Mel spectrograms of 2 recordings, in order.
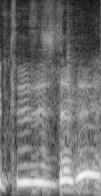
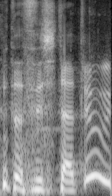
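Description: First: Excited. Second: Said in the usual way. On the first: Real, not acted. Repeated, rising excitedly.

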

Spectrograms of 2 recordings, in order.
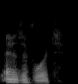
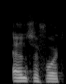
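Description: First: "enzovoort" lower and softer, trailing away; fading out. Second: Said in the usual way. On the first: Shown as a demonstration. Preacher trailing off the list, fading softly. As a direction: let "enzovoort" fade to nothing.

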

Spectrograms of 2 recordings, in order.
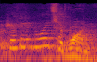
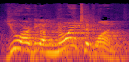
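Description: First: Much higher, softer awed whisper of Peter; a soft, high Peter in awe; Peter's awed voice. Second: Said in the usual way. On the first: Acted. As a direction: breathe it as a stunned disciple. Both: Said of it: "is said by Peter".

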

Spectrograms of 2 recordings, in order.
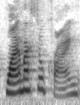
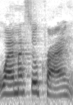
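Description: First: Louder, pushed-out frustrated cry of why; venting at herself, half-yelling the question; exasperated outburst. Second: Said in the usual way. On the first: Retold or imitated. To herself after the breakup, a louder exasperated why. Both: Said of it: "I kept being like".

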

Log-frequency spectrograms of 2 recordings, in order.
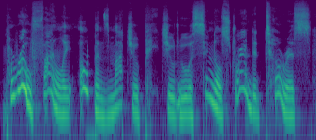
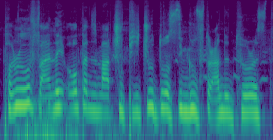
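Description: First: Lightly done Walken with odd emphasis, stress landing on the wrong syllables; choppy Walken cadence on "Peru finally opens Machu Picchu"; Christopher Walken impression. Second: A hint of an Austrian Schwarzenegger accent on "Peru finally opens Machu Picchu"; Arnold impression. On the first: Streamer reading a news headline as Walken, odd stress. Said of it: "Christopher Walken, whenever he talks, puts the emphasis on the wrong syl-, syllable".

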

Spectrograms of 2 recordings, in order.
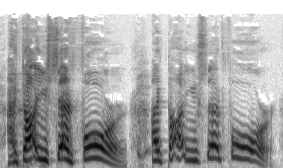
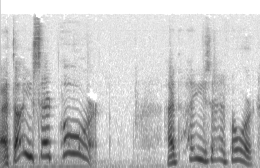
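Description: First: Very high, drawn-out comic scream. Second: Tiny, very high squeak; little voice. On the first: Patient screaming at staff over extra staples, retold as a full scream. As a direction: scream it in outraged protest, stretching it out. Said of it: "I'm screaming at him". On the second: Patient retelling the protest over extra staples, in a little squeaky voice. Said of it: "in my little voice". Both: Retold or imitated.

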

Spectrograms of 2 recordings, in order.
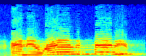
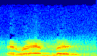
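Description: First: Very high, ringing preaching; fervent, high-pitched proclamation; exultant cry. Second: Soft drop after a peak; quiet, understated finish; hushed wonder. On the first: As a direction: cry it out at the peak of the story. Climax of the father's welcome. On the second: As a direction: let it fall soft, almost an aside. Drops down after the climax. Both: Real, not acted.

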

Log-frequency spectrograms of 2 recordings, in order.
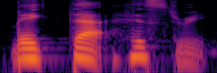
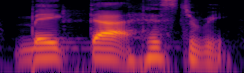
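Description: The two takes are said the same way.

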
